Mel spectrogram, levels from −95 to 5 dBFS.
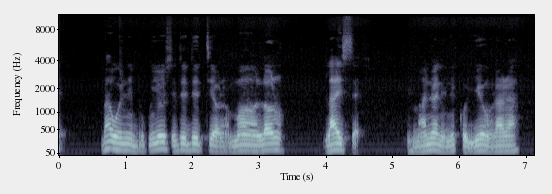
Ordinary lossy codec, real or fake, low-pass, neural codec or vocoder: none; real; none; none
